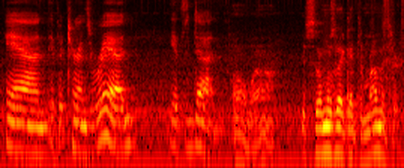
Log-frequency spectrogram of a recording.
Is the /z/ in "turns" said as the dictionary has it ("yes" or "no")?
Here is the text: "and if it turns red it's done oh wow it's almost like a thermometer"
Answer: yes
